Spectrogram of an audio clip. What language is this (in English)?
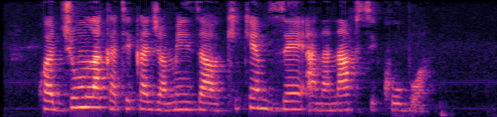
Swahili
